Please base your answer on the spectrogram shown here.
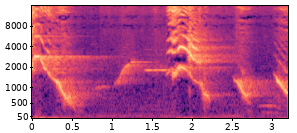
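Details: Whistled calls from a young common hill myna in its natural voice, not yet talking: a long falling whistle, a level mid-pitched note, then sharp descending whistles repeated toward the end.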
